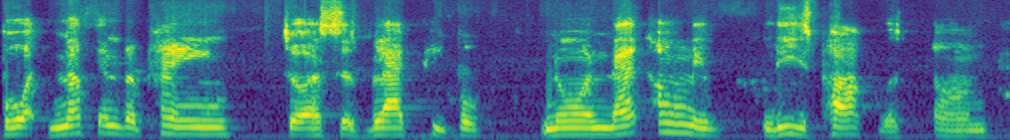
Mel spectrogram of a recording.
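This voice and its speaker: Behind a woman with an American accent, the background is silent in a very clean recording. Her pitch is very deep and low, with ordinary variation, at a fairly slow pace. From Charlottesville, Virginia (US South). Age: 80s+. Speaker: public commenter. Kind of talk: public comment testimony.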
